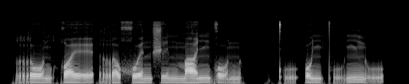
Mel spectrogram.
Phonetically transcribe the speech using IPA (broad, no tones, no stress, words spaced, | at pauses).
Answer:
ron qʷe | rʌχʷenʃin maɲɡon | kʼṵʔoɲ pʼṵɲnṵ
